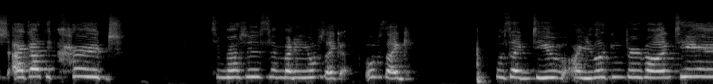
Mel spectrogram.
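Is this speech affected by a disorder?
Yes: cerebral palsy.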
